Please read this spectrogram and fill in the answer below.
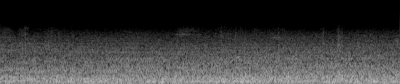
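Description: Steady crowd noise from a large audience in a hall, a dense even sound as loud as the speech around it.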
